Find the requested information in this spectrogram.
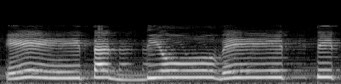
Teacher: ವೇತಿ ವೇತಿ ಇದೆ ವೇತಿ ಇಲ್ಲ ವೇತಿ ತ ಕ್ಕೆ ತ ದು ಒತ್ತು ವೇ ಮೇಲೆ ನೈಸರ್ಗಿಕವಾಗಿ ಆಘಾತ ಬರುತ್ತೆ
